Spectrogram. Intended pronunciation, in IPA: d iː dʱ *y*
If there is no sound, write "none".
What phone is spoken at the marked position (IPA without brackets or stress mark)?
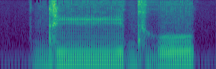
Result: u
